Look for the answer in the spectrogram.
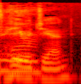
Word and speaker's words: Haogen: That I could be pronouncing it wrong. Mm-hmm. H-A-O-G-E-N or something like that. – Oh, like a halogen lamp? – Well, that would have an L.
